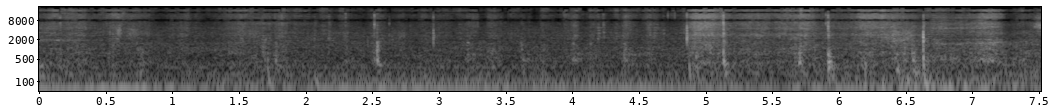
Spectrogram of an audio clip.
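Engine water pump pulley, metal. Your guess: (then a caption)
Loose. With the belt off, the metal water pump pulley on a Toyota RAV4 engine is shaken by hand, giving short, dull metallic rattles and knocks over a low rumble. The pump has bearing play and is the cause of the engine rattle, so it needs replacing.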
